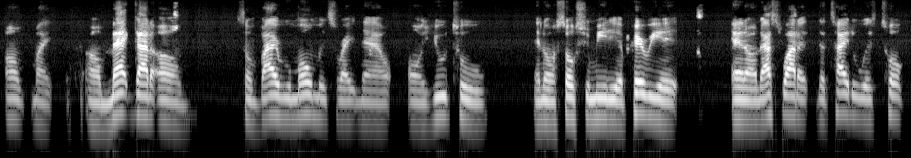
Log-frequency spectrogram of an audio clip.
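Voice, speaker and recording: A man's voice: medium pitch, no room sound. Guy hosting an audio chat room, slangy and informal, repeats himself, close dry sound, kinda muffled lo-fi. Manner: informal, repetitive, addresses listeners directly. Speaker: host of a live audio room. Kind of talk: casual hosting, street slang.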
